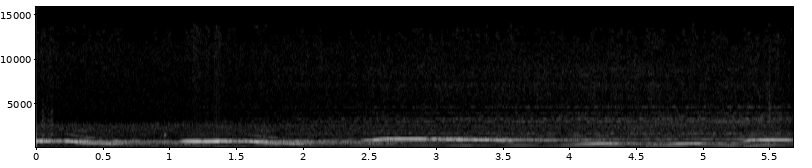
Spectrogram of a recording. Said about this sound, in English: And this is a blue whale song.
